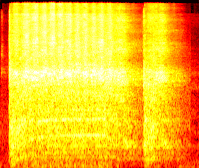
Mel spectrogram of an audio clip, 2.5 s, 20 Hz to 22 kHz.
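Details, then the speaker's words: Oil-priming crank on a GQ Patrol diesel unstarted for 3.5 years, fuel stop solenoid disconnected so it can't start: fast even starter pulses, short second crank, no firing; oil now draining from the turbo return, confirming oil pressure. Normal cranking. "You can hear the oil coming up through the into the head. Look at this. Oil is now draining out of our turbo. So, we know we're getting oil pressure. We'll crank it a little bit more."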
